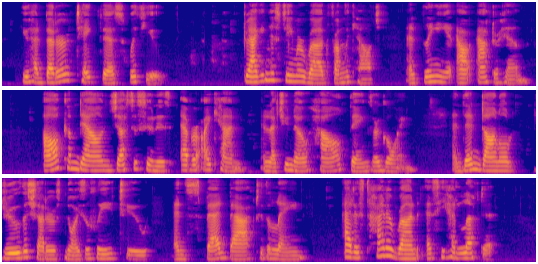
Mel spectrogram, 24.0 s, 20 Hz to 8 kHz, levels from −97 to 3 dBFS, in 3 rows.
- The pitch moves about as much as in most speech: Yes, average, 4.0 semitones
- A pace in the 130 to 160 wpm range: Yes, average, 155 wpm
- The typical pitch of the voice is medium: Yes, medium, 170 Hz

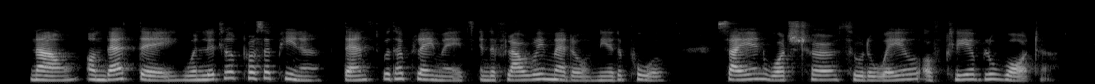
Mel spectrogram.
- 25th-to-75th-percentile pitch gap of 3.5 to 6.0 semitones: No, average, 3.0 semitones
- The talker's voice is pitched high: Yes, high, 215 Hz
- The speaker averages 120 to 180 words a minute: Yes, average, 155 wpm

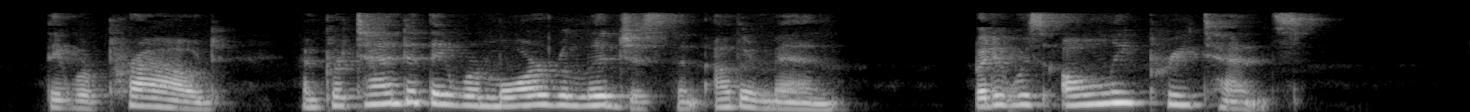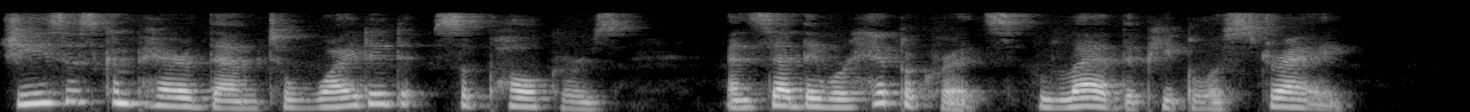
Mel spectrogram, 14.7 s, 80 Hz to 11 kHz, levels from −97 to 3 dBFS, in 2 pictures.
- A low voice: No, high, 205 Hz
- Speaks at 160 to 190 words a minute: No, slow, 135 wpm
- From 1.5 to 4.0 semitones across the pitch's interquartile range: No, wide, 5.6 semitones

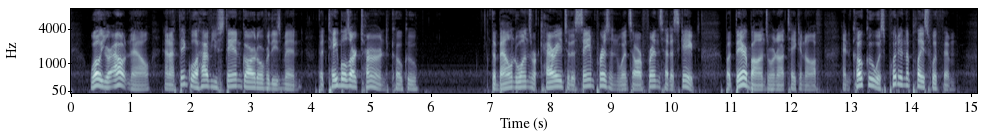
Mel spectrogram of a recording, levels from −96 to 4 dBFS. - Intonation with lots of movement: Yes, wide, 8.0 semitones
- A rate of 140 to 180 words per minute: No, average, 200 wpm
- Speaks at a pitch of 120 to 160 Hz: Yes, medium, 140 Hz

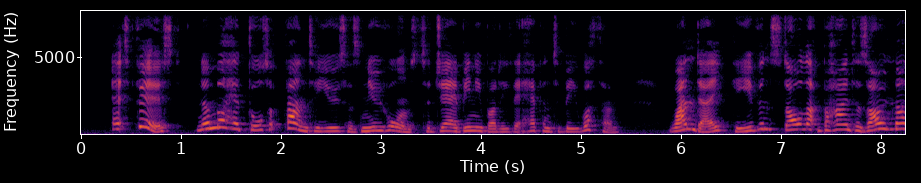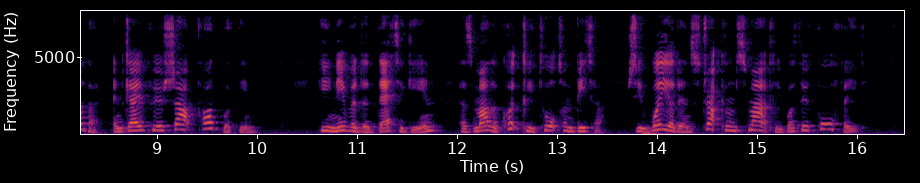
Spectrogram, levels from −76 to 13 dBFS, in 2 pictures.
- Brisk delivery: Yes, fast, 220 wpm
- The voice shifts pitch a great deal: Yes, wide, 6.1 semitones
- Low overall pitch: No, very high, 250 Hz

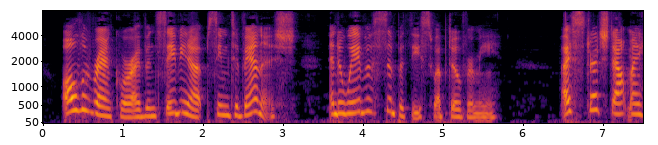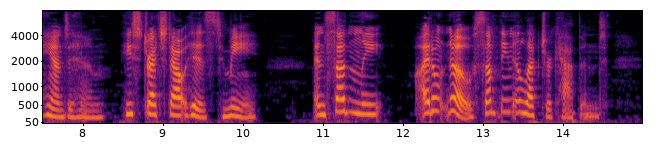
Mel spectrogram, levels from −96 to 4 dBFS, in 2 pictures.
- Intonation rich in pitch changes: Yes, wide, 6.8 semitones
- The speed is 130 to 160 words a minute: Yes, average, 155 wpm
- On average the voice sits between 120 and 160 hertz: No, very high, 250 Hz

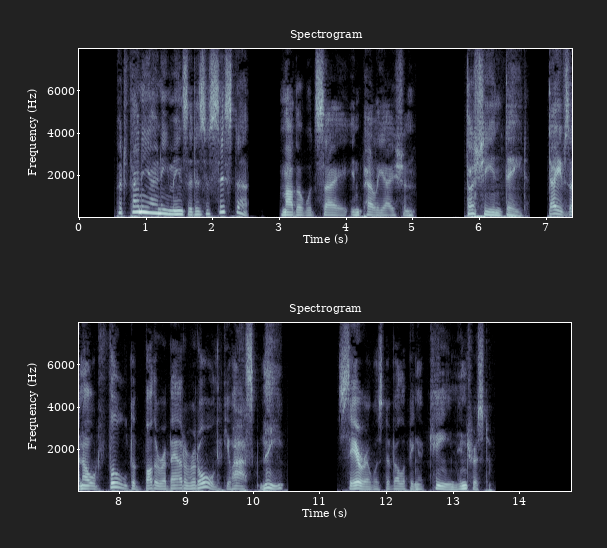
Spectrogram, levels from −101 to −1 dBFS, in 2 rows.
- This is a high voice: No, low, 130 Hz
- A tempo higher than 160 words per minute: No, average, 145 wpm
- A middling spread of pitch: No, wide, 5.7 semitones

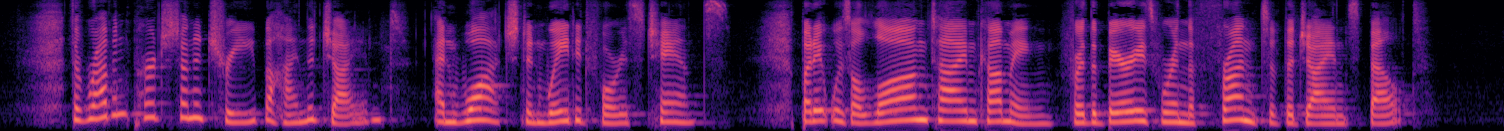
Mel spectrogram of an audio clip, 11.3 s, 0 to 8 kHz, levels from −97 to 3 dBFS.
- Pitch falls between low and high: No, high, 225 Hz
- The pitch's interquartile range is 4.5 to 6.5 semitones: No, average, 4.1 semitones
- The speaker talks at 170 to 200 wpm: Yes, average, 175 wpm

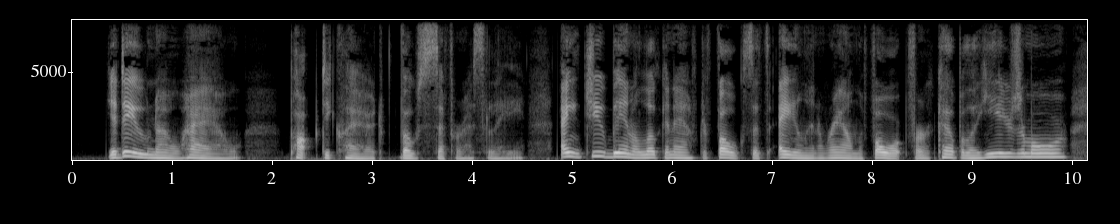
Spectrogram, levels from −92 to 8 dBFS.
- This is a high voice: No, medium, 150 Hz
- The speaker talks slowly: No, average, 155 wpm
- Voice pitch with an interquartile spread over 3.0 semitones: Yes, average, 5.1 semitones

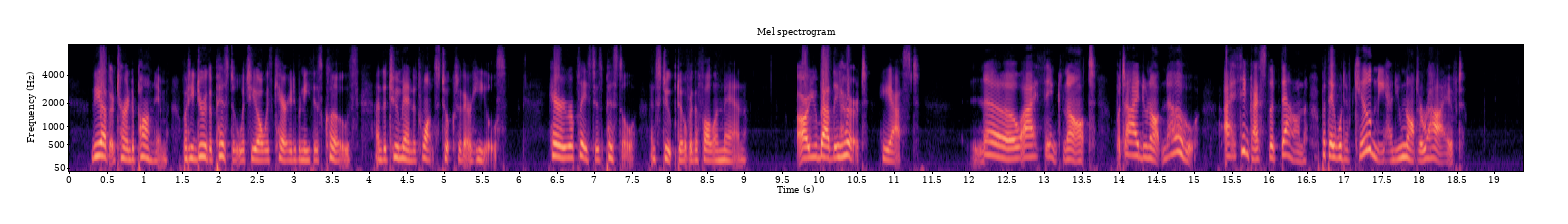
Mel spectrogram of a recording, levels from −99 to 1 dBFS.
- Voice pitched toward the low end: No, high, 220 Hz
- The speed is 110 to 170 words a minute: No, fast, 205 wpm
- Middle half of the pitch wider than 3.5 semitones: Yes, average, 4.6 semitones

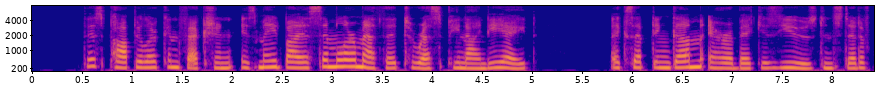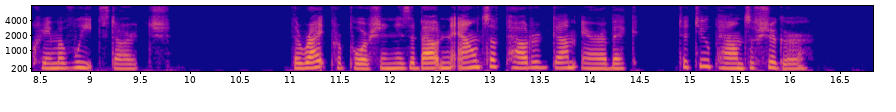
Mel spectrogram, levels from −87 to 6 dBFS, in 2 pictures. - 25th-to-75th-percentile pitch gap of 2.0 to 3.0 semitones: Yes, narrow, 2.4 semitones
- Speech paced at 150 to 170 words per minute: No, average, 140 wpm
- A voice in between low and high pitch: No, high, 235 Hz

